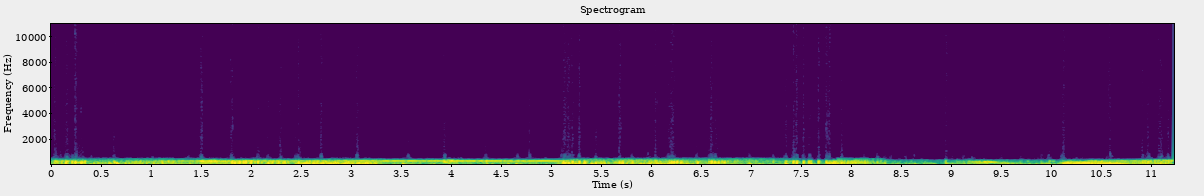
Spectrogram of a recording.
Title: Angry stomach growls, nonstop, churning hunger, tummy monster burps and bubbles, deep and steady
